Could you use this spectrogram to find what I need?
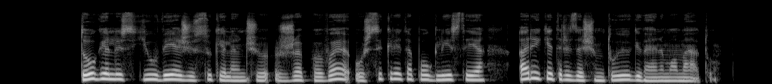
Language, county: Lithuanian, Kaunas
